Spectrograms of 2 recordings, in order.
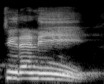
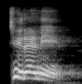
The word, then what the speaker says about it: tyranny: இப்போ இதுல first word ஒன்னு எழுதிருக்கல, இது எப்படி ப்ரொனவுன்ஸ் பண்ணணும்னா டிரணி. That's the point. Tyranny. It is tyranny.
